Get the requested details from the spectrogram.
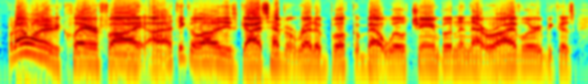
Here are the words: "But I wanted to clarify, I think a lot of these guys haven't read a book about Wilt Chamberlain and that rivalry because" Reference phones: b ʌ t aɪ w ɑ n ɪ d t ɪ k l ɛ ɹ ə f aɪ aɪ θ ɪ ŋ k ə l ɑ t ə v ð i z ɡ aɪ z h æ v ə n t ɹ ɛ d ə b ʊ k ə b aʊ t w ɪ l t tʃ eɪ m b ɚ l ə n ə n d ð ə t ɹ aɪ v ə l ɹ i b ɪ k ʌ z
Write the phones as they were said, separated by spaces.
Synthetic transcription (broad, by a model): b ʌ t aɪ w ɑ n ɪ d t ɪ k l ɛ ɹ ə f aɪ aɪ θ ɪ ŋ k ə l ɑ t ə v ð i z ɡ aɪ z h æ v ə n t ɹ ɛ d ə b ʊ k ə b aʊ t w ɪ l tʃ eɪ m b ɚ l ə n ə n ð ə t ɹ aɪ v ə ɹ i b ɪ k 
